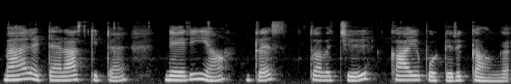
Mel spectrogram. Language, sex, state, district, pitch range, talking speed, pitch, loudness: Tamil, female, Tamil Nadu, Nilgiris, 185-215 Hz, 105 wpm, 200 Hz, -17 LUFS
